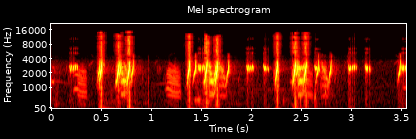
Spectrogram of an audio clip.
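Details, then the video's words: Quail at dawn, recorded as a hunting lure: single bright chirps alternate with clumps of rapid scratchy notes and sharp clicks, plus a few soft descending trills between bursts. "batair ki awaz subha k liye"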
